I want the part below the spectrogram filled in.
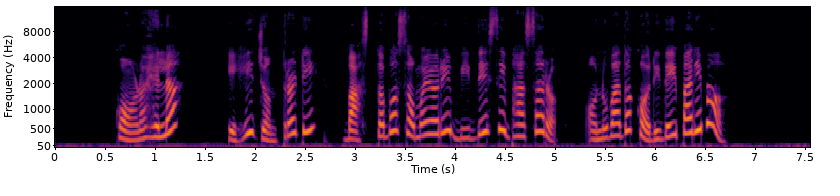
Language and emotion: Odia, surprised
